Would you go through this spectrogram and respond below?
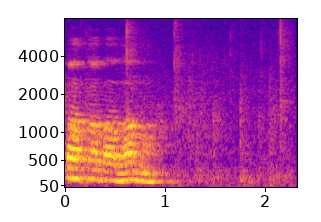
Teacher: ओष्ठ जब आपके होंठ टकराएं आपस में, तब बोलेंगे आप प फ ब भ म। बिना होठों को मिलाए आप इन शब्दों का प्रयोग नहीं कर सकते हैं।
